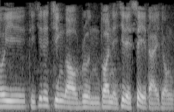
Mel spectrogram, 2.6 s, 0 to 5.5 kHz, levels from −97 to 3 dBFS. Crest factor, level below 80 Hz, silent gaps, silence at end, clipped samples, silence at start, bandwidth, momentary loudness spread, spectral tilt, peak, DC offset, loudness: 14 dB; -54 dBFS; none; 0 s; under 0.1%; 0 s; 5.4 kHz; 4 LU; -8 dB/octave; -8 dBFS; under 0.1%; -24 LUFS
